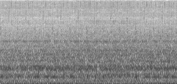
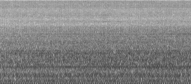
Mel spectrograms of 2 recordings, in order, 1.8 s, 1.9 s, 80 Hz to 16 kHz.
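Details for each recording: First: 1990 Honda Accord at idle, with only 12.8 V and no charging until the harness is wiggled: a faint rise and fall in engine load as charging cuts in and out. There is a bad connection at the alternator plug or harness. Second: 1990 Honda Accord 2.2 4-cylinder at idle, after repairing bad alternator harness connector that prevented charging: smooth steady idle, no stumbles or misses, charging voltage now about 14 V; normal idle.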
